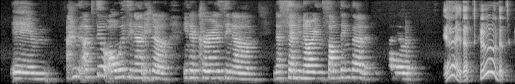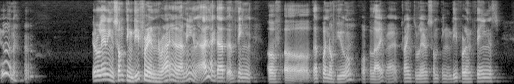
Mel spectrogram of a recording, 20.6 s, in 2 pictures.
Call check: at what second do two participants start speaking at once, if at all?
none

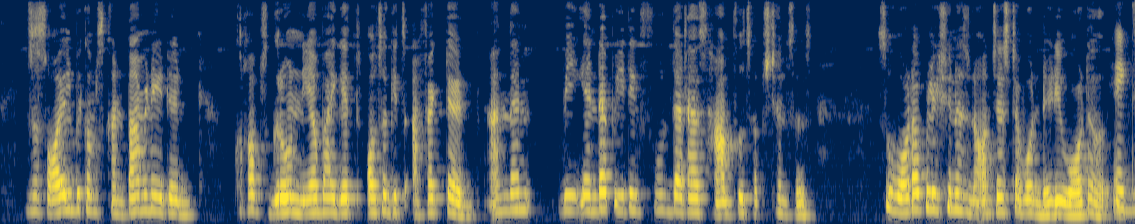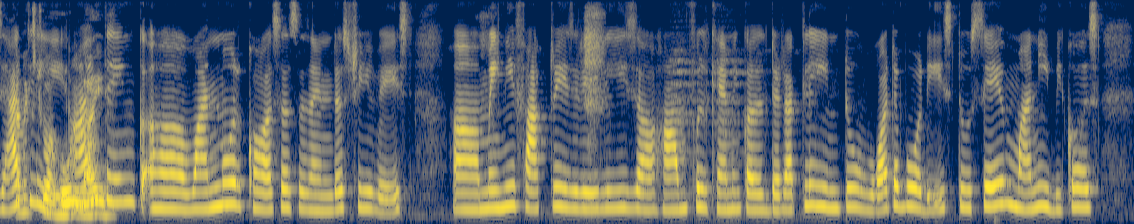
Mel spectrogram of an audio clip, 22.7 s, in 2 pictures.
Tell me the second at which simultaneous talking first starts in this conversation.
11.1 s

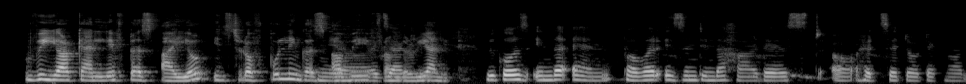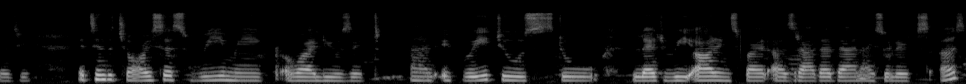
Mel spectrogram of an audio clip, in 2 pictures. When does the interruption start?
3.2 s

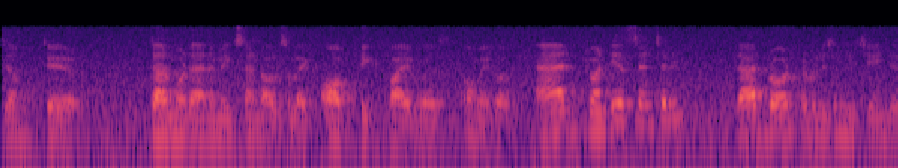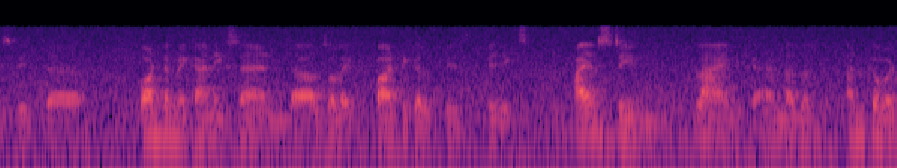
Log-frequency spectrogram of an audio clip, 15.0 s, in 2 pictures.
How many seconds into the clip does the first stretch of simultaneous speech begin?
none

